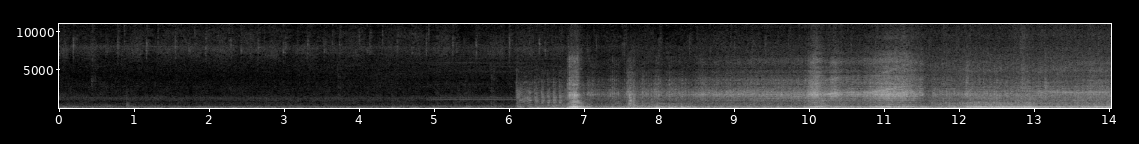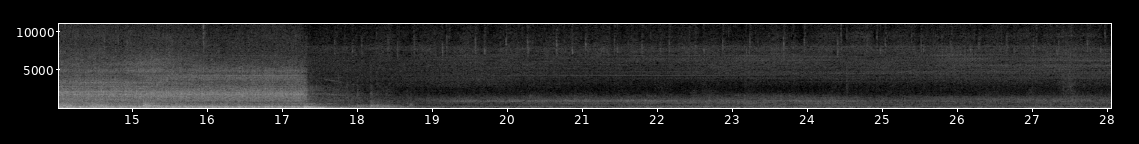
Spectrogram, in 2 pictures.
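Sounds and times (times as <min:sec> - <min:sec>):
vehicle engine humming: 0:06.1 - 0:18.8.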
